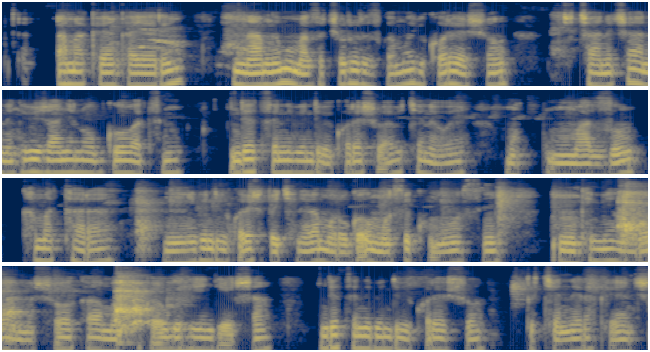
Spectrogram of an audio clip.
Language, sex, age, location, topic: Kinyarwanda, male, 25-35, Musanze, finance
